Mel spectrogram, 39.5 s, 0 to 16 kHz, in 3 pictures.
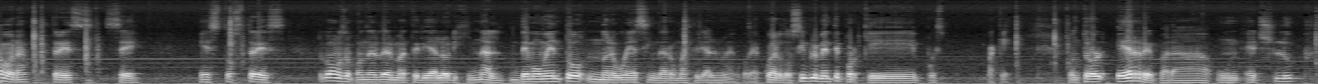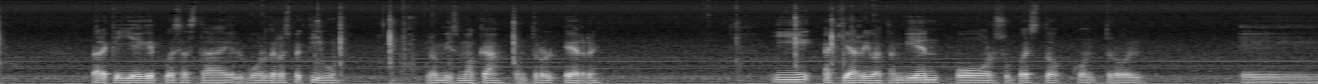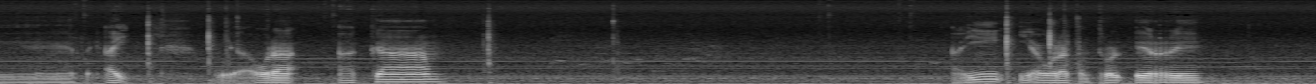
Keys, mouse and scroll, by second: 0.4 3, 0.8 c, 1.5 click, 2.3 Escape, 3.5 click, 4.3 click, 6.8 Caps_Lock, 10.5 ctrl+r, 12.0 click, 15.7 shift+click, 17.1 ctrl+r, 17.4 ctrl+click, 20.2 shift+click, 21.5 ctrl+r, 21.9 ctrl+click, 27.1 click, 28.4 ctrl+r, 29.7 click, 34.5 click, 35.5 click, 36.9 ctrl+r.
